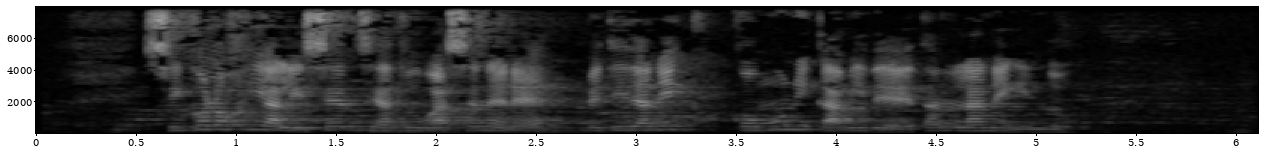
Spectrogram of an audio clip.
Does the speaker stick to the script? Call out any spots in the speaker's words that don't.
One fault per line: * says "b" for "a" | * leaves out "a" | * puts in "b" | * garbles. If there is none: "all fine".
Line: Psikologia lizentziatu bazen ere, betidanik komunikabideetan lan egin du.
all fine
